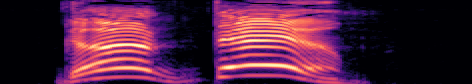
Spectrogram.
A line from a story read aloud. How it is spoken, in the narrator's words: Norm Bruett shouted, almost screamed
